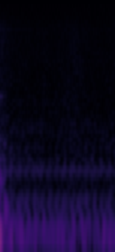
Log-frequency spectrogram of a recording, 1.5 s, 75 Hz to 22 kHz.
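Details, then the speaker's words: 1955 hand-wired National Schools tube radio powered from full AC line after about 20 minutes; as tubes reach full brightness, a low steady mains hum with even harmonics grows louder above the hiss. "You can see that the cathode is nice and lit up in there. So, and it's humming quite a bit louder."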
